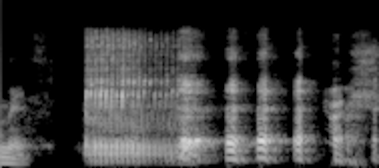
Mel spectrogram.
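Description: A man laughing heartily: one long drawn-out laugh, then a quick run of short laughing bursts.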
